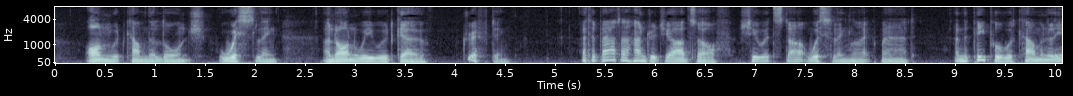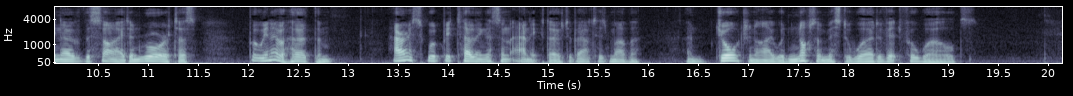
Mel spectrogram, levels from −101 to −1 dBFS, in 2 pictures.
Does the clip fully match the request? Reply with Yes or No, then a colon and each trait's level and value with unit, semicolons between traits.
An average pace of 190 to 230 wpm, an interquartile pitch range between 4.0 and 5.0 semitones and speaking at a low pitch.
Yes: average, 200 wpm; average, 4.7 semitones; low, 100 Hz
